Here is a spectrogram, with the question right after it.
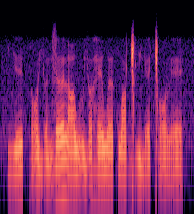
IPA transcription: ʎɪ˦˥ | ɾɔ˩˧˩jə˩˧˩nzɜ˦˥ lɑ˦˥wʊ˩˧˩ jʌ˦˥ɦɛ˦˥wɜ˦˥kwɒ˦˥ ɡ͡ǁi˩˧˩jɛ˩˧˩ǁɔ˩˧˩lɛ˩˧˩

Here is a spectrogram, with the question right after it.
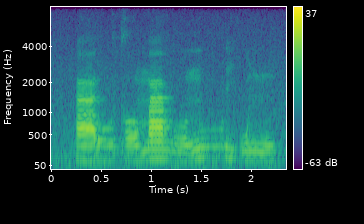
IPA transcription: a˨ɾo˨ dɔ˨ma˦vo˨ nuː˦ɾi˨wĩ˨

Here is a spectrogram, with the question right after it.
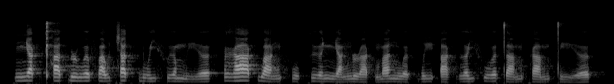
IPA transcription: ɲa˦˥k̚t̪ʰa˦˥t̚ ɹu˧ə̯fa˧˥wca˦˥t̚ ɓu˧jfɨ˧ə̯mi˨˩˦ə̯ | ɣaː˦˥k̚wa˨˩˦ŋ fu˨˩˨kɨ˨˩ə̯ ɲa˨˩˦ŋɹa˨˩k̚ma˧n wə˨˩k̚wi˧ʔa˨˩k̚ ɣə˧jfu˧ə̯t̪a˨˩˦mka˨˩˦m t̪i˨˩˨ə̯

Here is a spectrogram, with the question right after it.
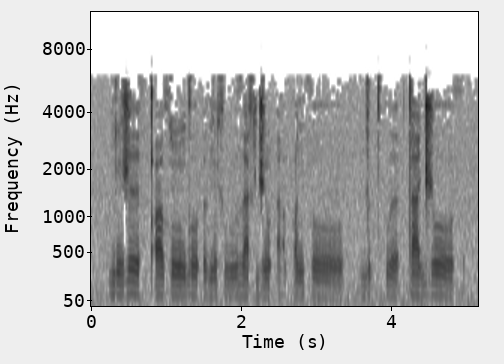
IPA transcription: ɡĩʒɘːθ qʼuo̯xũːɡo ʔɵɡɛ̃xβu ðaxd͡ʒõʔa̰ qʷənθoː | ɡʏkʷʰə | tad͡ʒoːθ

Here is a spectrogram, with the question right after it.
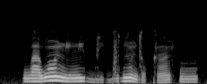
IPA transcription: wa˧wɔ̃˦ni˧ni˧ bi˨ ɡu˨˦dũ˦˨do˨ kã˨˦k͡pu˦

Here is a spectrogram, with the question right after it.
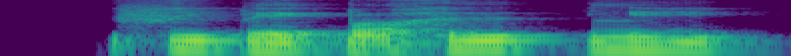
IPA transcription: fi˧peː˨k͡pɔ˨hɨ˦ | li˨

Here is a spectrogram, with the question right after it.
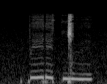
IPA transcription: pe ɾetŋ͡ǀʉɪ̯

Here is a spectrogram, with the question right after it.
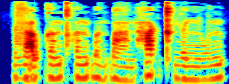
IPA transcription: za̰˧˥wkə˨˦nt̪ʰə˨˦n ɓə̤˨˩nɓa̤ː˨˩nha˦˥k̚ t̪ʰi˧ə̯ ɲu˨˦n

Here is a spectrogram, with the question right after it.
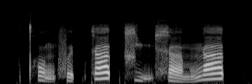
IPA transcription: t̪ʰɔ̰˧˨ŋfə˨˩t̚ ka˦˥t̚t͡ɕḭ˧˨ŋ xa˧˩mŋa˦˥t̚

